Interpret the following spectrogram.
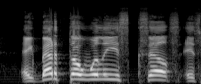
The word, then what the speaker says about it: Celts: Celts is not Celts, it's Celts. Even though they do call it the Celtics, not the Celtics.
